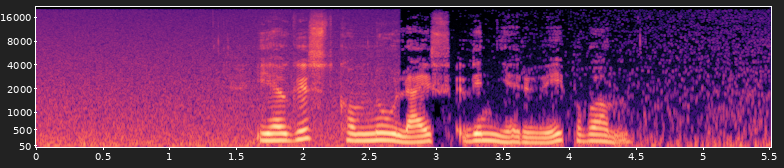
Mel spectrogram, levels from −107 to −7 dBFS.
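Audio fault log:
2.74–5.52 s: overdone noise removal. Overly strong noise reduction suppresses bands near the room-noise floor, about 19 dB below speech, leaving twinkling specks.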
